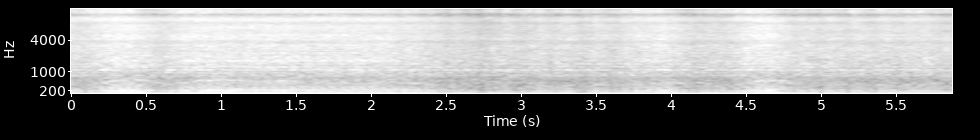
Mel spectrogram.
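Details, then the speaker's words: 1999 Honda Rebel 250 after long storage, first start with oil added to cylinder and idle turned up: holds a steady, low, even idle without stumbling, slight exhaust smoke; running healthy. "Check that out, man. That was awesome. That is so cool. I mean, this thing sounds like a freaking sewing machine."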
